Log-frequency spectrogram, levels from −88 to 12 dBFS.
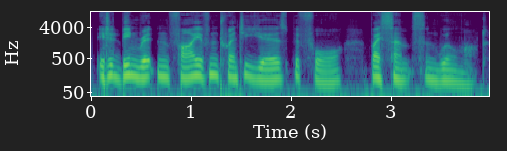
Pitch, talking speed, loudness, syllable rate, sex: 135 Hz, 180 wpm, -19 LUFS, 5.2 syllables/s, male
